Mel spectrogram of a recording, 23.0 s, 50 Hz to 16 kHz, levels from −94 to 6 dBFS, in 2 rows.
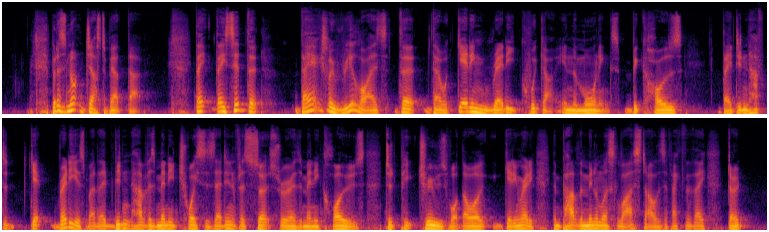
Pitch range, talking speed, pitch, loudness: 95-115 Hz, 175 wpm, 100 Hz, -16 LUFS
